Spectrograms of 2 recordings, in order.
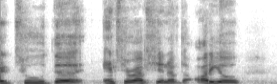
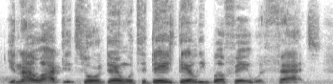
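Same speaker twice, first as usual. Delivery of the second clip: usual speaking voice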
